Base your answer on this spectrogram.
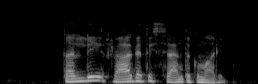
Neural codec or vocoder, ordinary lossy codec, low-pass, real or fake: codec, 16 kHz, 16 kbps, FunCodec, trained on LibriTTS, 50 frames a second; none; 7.2 kHz; fake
